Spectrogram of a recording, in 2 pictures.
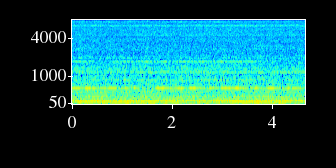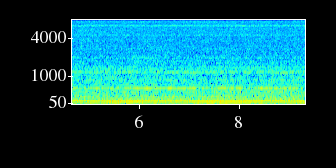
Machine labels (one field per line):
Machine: fan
